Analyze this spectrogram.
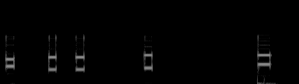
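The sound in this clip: Five telephone keypad tones are pressed to enter a voicemail password. The beeps are short, crisp and unevenly spaced, and the last one rings slightly longer.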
